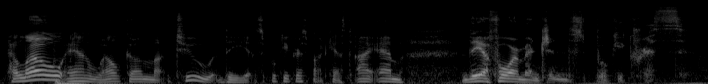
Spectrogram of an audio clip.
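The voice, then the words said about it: Radio announcer voice. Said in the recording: “It's my radio voice”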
